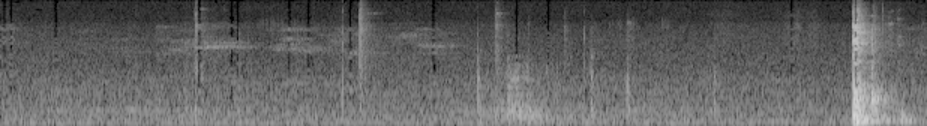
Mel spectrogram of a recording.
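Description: Faint clicks of bonsai hand tools and soft rustling as casuarina branches are handled and trimmed, then a single loud knock near the end.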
